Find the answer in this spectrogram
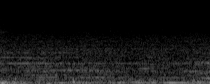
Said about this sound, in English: A little bit of train in the bar.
